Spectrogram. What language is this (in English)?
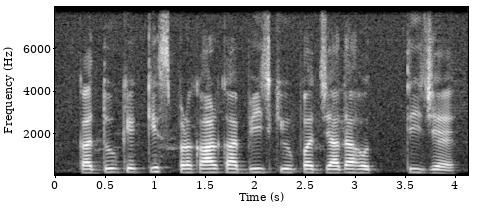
Magahi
